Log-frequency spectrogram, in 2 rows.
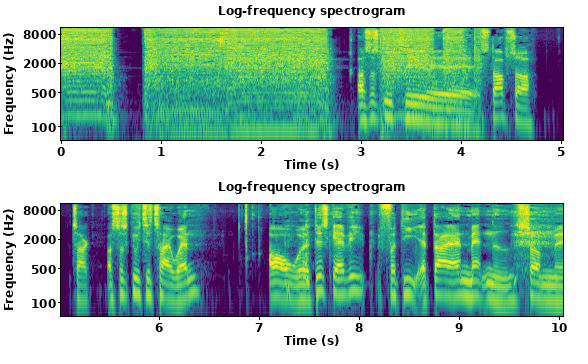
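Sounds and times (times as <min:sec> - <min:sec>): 
power drill whirring: 0:00.0 - 0:04.3
speech: 0:03.0 - 0:06.5, 0:07.1 - 0:10.0.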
